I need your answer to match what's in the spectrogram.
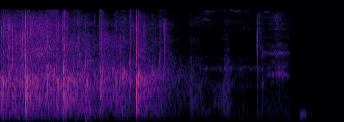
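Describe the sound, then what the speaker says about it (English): Brief applause from an audience at a school district board meeting, a scattering of clearly separate claps that thins out and stops within about three seconds. "You can clap."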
